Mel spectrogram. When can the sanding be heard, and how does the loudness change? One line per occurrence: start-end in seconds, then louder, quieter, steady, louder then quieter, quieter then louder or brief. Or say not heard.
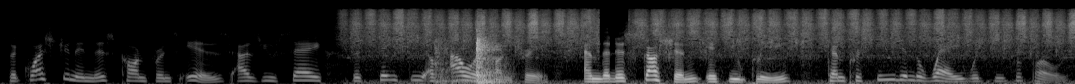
3.4-10.7 steady.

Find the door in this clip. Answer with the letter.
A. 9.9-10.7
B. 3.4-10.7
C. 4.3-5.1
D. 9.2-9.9
C.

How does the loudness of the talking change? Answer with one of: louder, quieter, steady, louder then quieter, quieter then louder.
louder then quieter.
